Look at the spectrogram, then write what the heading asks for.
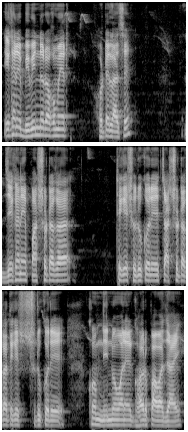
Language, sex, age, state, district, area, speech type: Bengali, male, 45-60, West Bengal, Bankura, urban, spontaneous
